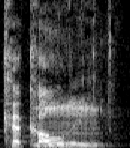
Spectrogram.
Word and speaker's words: Kirkcaldy: How would you pronounce that? Kirkcaldy.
